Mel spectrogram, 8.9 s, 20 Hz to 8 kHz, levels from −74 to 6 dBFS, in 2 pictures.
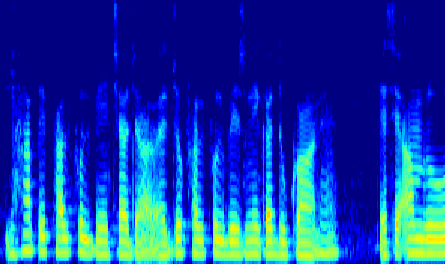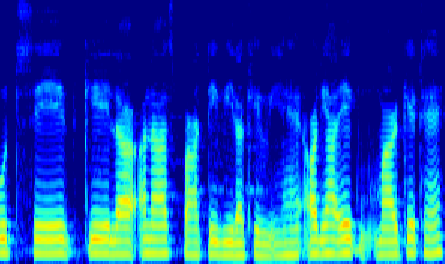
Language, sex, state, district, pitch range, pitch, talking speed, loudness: Hindi, male, Chhattisgarh, Kabirdham, 145-160 Hz, 155 Hz, 200 wpm, -26 LUFS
